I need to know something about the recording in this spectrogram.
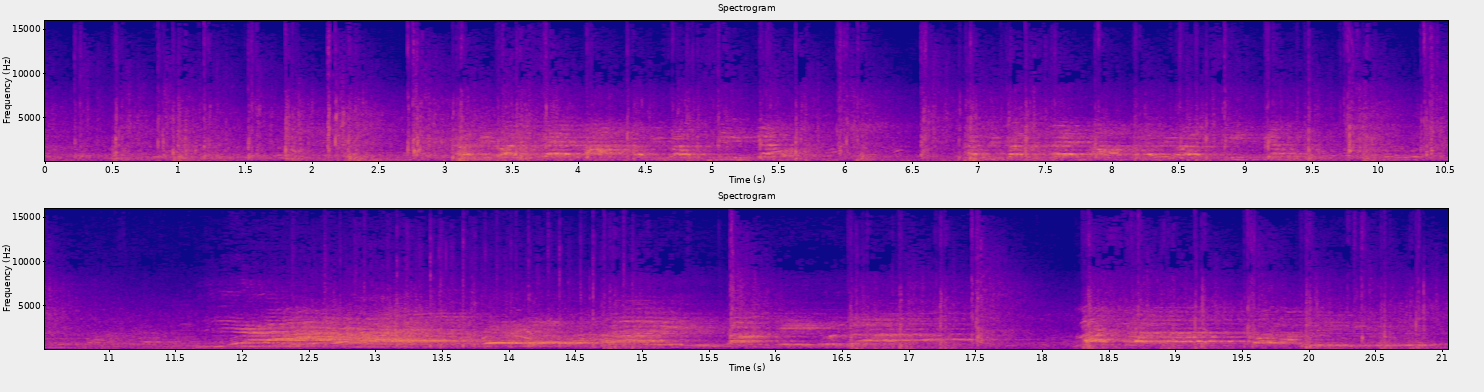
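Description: A group of young people shout and chant in unison in a large echoing hall.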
